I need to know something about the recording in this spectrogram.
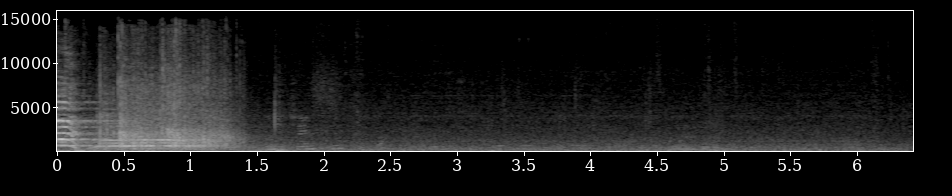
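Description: A racket strikes a shuttlecock with sharp taps during a rally.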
